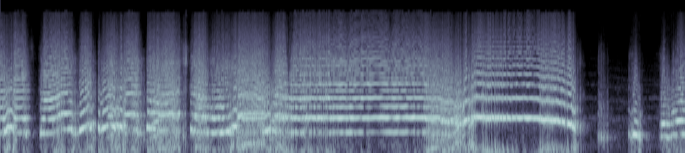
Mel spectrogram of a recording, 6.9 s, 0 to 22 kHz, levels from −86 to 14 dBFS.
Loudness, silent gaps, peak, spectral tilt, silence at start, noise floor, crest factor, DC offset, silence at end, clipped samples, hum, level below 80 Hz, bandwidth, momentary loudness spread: -11 LUFS; none; -2 dBFS; -3 dB/octave; 0 s; -34 dBFS; 10 dB; under 0.1%; 0 s; under 0.1%; none; -36 dBFS; 16 kHz; 4 LU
